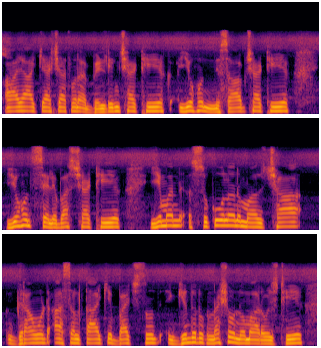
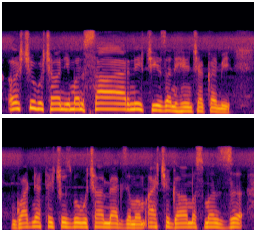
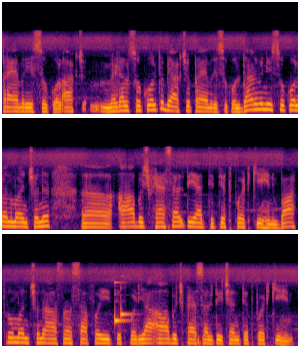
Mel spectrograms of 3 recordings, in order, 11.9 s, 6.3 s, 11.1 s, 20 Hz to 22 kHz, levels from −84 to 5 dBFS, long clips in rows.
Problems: constant background noise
